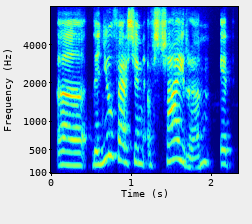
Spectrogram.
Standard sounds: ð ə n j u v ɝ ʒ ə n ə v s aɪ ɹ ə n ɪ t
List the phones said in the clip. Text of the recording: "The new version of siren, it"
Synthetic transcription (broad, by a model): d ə n j u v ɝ s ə n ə f s aɪ ɹ ə n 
